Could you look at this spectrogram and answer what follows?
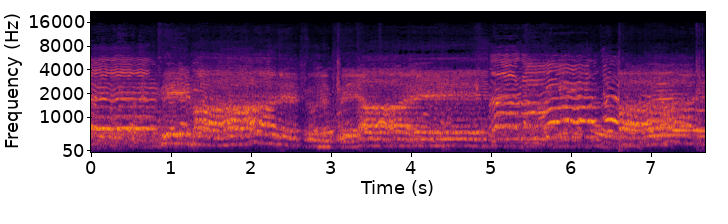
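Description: A crowd of men chanting a noha, a Shia mourning lament, together in a loud, continuous chorus, with a new phrase starting every couple of seconds.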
